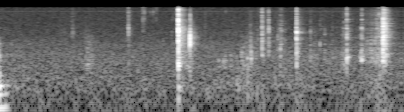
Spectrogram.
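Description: Cutting nippers snipping a side twig off a branch: one sharp snap about two seconds in, then a scatter of small clicks and taps near the end.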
